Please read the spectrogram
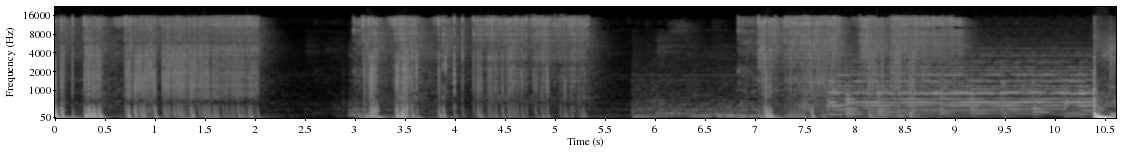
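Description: MIG welding arc crackling in two bursts of a few seconds each, with a brief silence between, as a steel pipe guard is tack-welded. Electronic background music takes over in the second half.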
